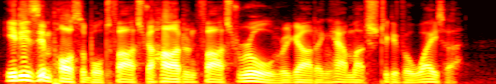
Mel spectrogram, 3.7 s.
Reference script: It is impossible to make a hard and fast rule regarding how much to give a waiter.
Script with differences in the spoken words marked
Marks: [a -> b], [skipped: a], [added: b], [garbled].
It is impossible to [make -> fast] a hard and fast rule regarding how much to give a waiter.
